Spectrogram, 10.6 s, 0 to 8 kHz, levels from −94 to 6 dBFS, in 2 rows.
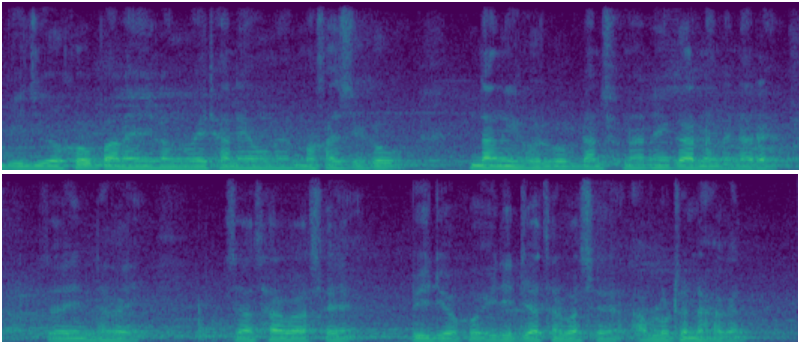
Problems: low volume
